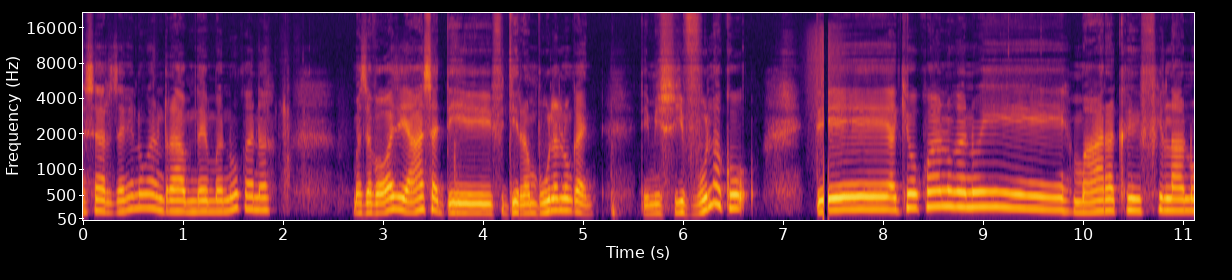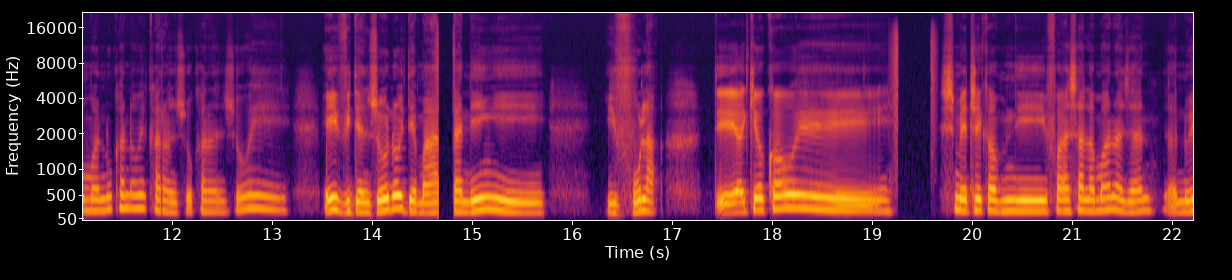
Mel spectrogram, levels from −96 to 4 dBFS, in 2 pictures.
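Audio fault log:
7.23–7.64 s, 14.60–14.84 s (just after "an'izao anao de") and 19.16–19.65 s (just before "sy mihatraika amin'ny"), wireless microphone squelch dropout: the radio link faded, so hiss swelled until the receiver's squelch cut the speech for about 52 ms, 153 ms and 338 ms, then reopened as the voice returned.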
